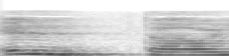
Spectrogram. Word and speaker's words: الطاولة: Actually here it's easier for you because I actually write the way we pronounce it, okay? So we will not say الطاولة, it's الطاولة, the table.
